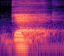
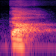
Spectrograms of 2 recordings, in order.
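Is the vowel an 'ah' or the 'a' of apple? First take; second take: apple; ah. First: The vowel is the short 'a' of apple. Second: The vowel is an open 'ah' sound. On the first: This is the English pronunciation. "In the English way, that is how you pronounce that" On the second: This is the Hebrew pronunciation. "When we pronounce our Hebrew, it's ah"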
